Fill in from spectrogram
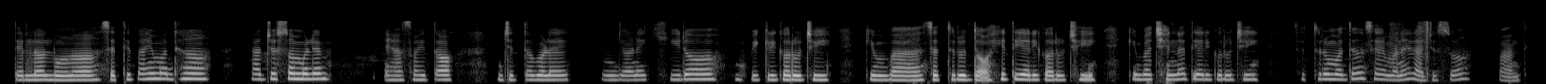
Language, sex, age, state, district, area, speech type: Odia, female, 18-30, Odisha, Jagatsinghpur, rural, spontaneous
